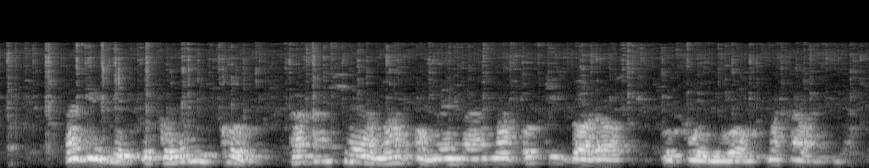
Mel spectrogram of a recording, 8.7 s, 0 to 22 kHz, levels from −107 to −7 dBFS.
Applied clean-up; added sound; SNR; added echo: classical method WPE with log-MMSE.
